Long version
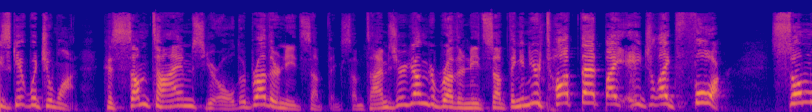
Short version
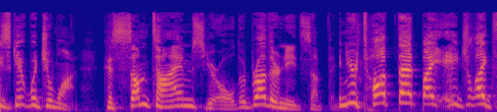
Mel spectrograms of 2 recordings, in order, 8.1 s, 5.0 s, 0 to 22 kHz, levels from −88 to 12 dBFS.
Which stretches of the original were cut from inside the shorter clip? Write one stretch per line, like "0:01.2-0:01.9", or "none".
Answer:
0:03.4-0:05.2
